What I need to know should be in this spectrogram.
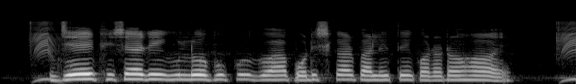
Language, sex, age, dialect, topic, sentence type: Bengali, female, <18, Jharkhandi, agriculture, statement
